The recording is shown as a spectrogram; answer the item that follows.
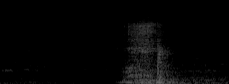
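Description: Industrial sewing machine running in one short burst of stitching, under a second long, a little past halfway, as a pleat is stitched down in the hem.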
